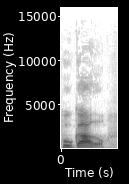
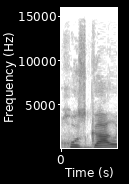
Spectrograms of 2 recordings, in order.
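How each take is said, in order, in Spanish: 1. La z en medio se omite. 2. La z en medio se pronuncia. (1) "la Z ahí, a saber qué pasó, se la comió" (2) "yo nunca digo juzgado"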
